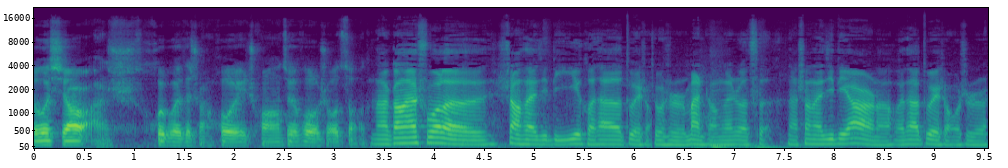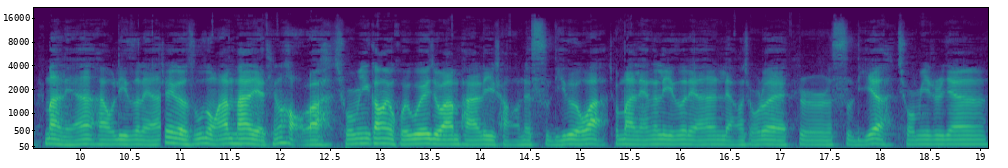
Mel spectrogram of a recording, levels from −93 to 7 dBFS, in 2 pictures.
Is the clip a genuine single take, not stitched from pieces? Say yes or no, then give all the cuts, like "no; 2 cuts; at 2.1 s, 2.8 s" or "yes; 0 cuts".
no; 1 cut; at 3.3 s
